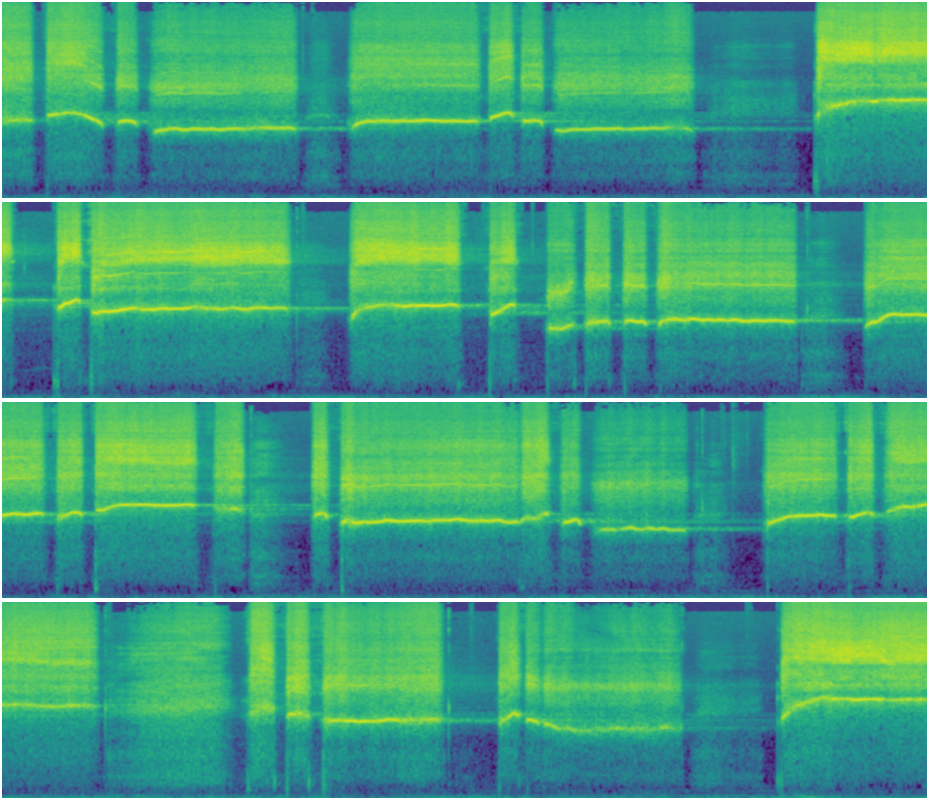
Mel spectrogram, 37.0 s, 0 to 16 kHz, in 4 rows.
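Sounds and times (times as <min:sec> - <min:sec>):
people whistling a tune together: 0:00.0 - 0:07.2, 0:08.1 - 0:34.8, 0:35.5 - 0:36.9.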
